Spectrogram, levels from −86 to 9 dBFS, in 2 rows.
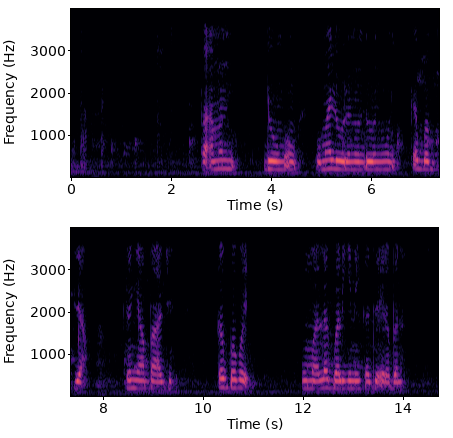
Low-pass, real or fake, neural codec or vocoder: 3.6 kHz; real; none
